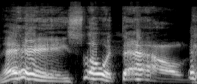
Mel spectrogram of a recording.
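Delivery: slow, high drawn-out warning; mock advice. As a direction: stretch it out like a coach. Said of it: "The biggest advice Ken Patera ever gave".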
